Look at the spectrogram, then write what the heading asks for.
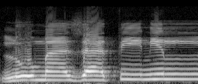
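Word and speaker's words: لمزة: Jadi kalau kita menyambungkan ayat pertama dengan ayat keduanya, perhatikan kata lumazatin bertemu dengan alladzi, maka lumazatin dibaca tidak menjadi tin tapi tini. Lumazatinil ladzi.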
